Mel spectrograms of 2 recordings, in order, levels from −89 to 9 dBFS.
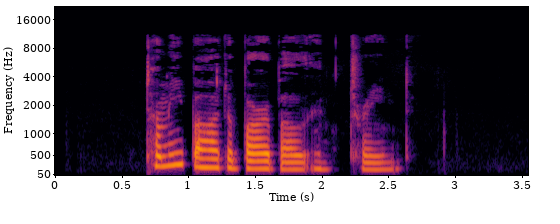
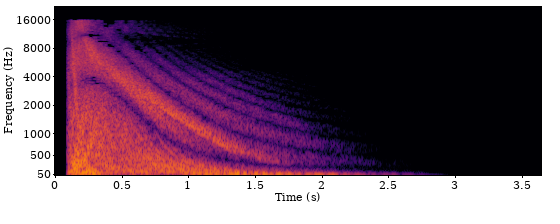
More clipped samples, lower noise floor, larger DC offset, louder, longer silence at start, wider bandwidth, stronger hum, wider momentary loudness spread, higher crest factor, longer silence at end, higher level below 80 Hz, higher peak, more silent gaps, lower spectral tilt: neither; first, -74 dBFS vs -63 dBFS; neither; about the same, -20 LUFS vs -22 LUFS; first, 0.7 s vs 0.1 s; second, 11.5 kHz vs 16 kHz; neither; second, 14 LU vs 21 LU; about the same, 20 dB vs 22 dB; second, 0.95 s vs 1.35 s; second, -70 dBFS vs -32 dBFS; about the same, -2 dBFS vs -2 dBFS; neither; first, -7 dB/octave vs -4 dB/octave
